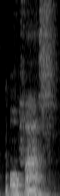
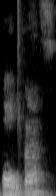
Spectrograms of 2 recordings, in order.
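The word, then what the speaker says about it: en face: all fast? Like, how do you spell it? E-N, F-A-C-E. It's French. E-N is two words. E-N and then F-A-C-E.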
